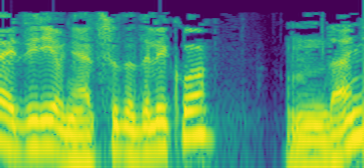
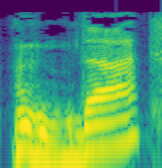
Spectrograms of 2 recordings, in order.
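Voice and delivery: ordinary delivery

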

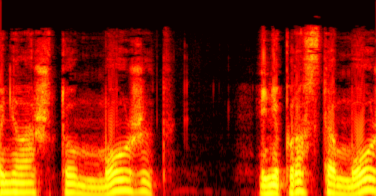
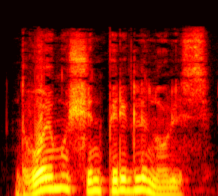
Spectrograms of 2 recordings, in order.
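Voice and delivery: ordinary delivery, nothing marked

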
